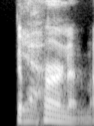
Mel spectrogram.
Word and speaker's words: Capernaum: Capernaum. – Yeah. Capernaum. And I asked, because Barry says Capernaum. – Yeah, I've heard it said so many different ways. – They would tell me Capernaum. – Capernaum.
